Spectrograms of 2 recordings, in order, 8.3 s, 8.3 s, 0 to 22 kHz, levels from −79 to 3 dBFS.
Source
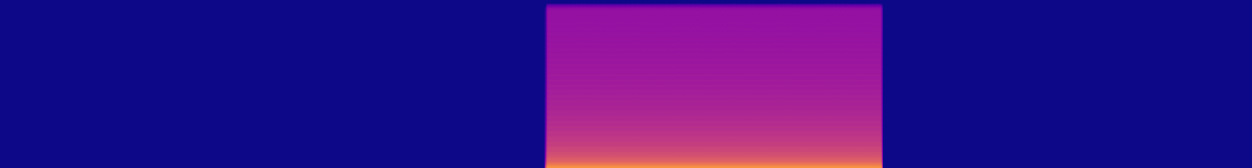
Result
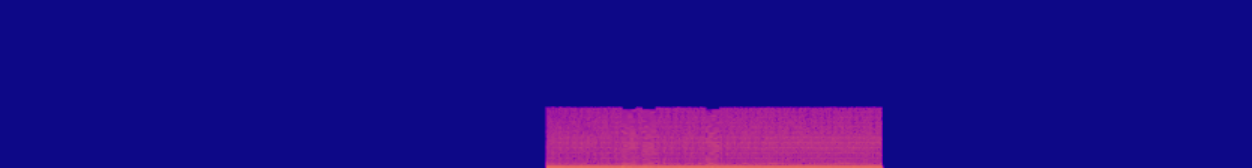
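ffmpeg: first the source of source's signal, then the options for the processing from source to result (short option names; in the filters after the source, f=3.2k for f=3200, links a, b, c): -f lavfi -i "aevalsrc='0.224*(2*mod(229*t,1)-1)':d=2.23:s=44100"
-filter_complex "[0:a]acrossover=split=160|3000[a][b][c];[b]acompressor=threshold=-47dB:ratio=2[d];[a][d][c]amix=inputs=3:normalize=0,asoftclip=type=tanh:threshold=-15.5dB" -ar 22050 -c:a aac -b:a 24k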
